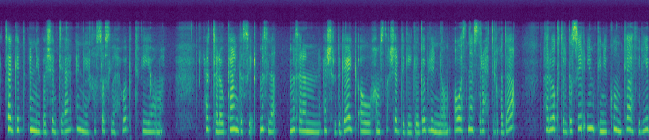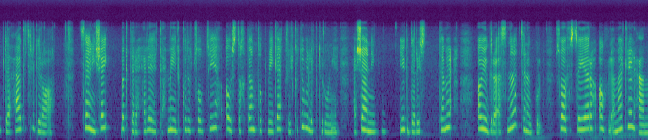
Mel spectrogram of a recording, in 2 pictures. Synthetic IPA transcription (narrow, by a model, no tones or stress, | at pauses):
ʔaʕt̪aɡɪd̪ʔɪnːibaʃad͡ʒːaʕaʔɪnːijxɑsˤːɨsˤlahwaɡt̪fijoːma | ħat̪ʰːalawkaːnɡɑsˤḭːɾmɪ | maθalanʕaʃɾˤd̪aɡiːɡʔawxamst̪aʕʃɑɾˤd̪aɡiːɡaɡablɪnːoːmʔawaθnaːsɾˤɑːħḁt̪ɪlɣɪd̪aːʔ | halwaɡt̪ɪlɡɑsˤiːɾjɪmkɪnjakuːnkaːfɪljɪb̚d̪aʔʕaːd̪alɡɪɾa̰ːʔa | θaːniʃeːʔ | b̥aɡt̪ɑɾˤɑħʕaleːhat̪aħmiːlkʊt̪ʊbsˤoːt̪ʰˤɪjːaʔawɪst̪ɪxd̪aːmt̪ɑt̪ˤbiːɡaːt̪lɪlkʊ̥t̪ʊbɪlʔɪkt̪ɾuːnɪjːa | ʕaʃaːn | jɪɡd̪ɑɾˤjɪs | t̪amɪʕʔawjɪɡɾˤɑ̰ʔaθnaːʔt̪ːanaɡːʊl | sawaːfi̥sːajːɑːɾˤɑʔawfilʔa̰maːkɪnɪlʕaːmːa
